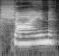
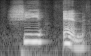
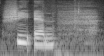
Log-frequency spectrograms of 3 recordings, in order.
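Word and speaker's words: Shein: i found these shorts this is the brand she in and just the little fyi brand is called she in not sheen not shine it's sheen she in there's the label i actually worked with this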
